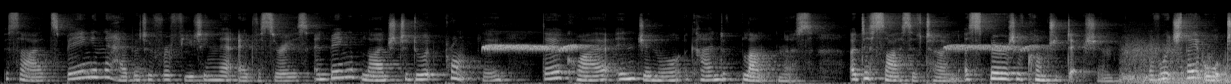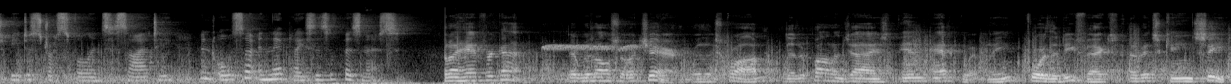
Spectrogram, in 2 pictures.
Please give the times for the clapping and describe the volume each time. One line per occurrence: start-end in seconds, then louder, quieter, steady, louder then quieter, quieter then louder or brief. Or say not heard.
not heard.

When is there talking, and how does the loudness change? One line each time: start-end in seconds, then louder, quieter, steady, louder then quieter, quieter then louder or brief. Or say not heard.
0.1-24.5 louder.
